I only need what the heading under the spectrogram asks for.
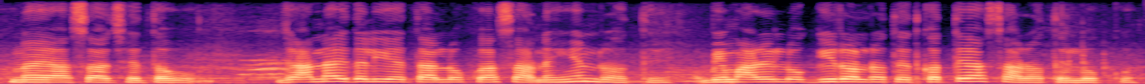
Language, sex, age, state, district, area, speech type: Maithili, female, 60+, Bihar, Begusarai, urban, spontaneous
